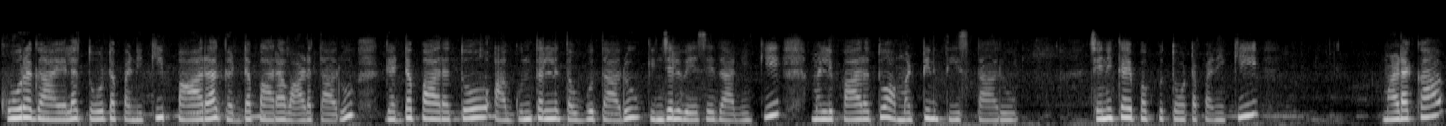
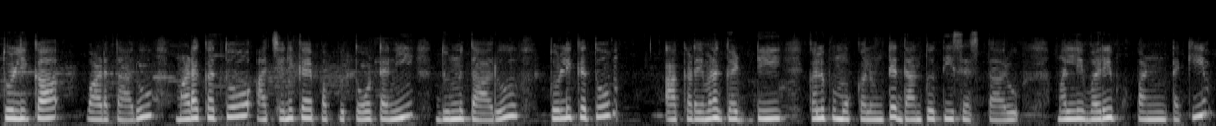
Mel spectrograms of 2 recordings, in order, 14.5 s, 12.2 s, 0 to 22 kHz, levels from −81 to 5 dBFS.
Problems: constant background noise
